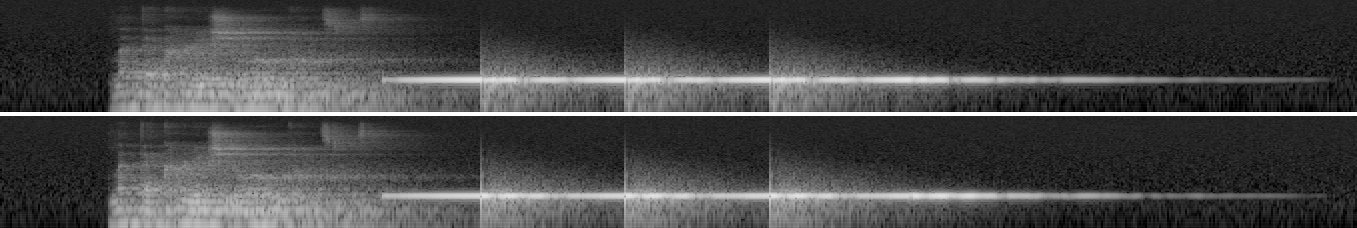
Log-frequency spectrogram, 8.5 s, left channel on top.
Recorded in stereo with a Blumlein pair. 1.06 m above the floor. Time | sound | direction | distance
0.7 | a woman speaking | 35° right | 3 m
2.4 | an alarm | 70° right | 1.8 m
